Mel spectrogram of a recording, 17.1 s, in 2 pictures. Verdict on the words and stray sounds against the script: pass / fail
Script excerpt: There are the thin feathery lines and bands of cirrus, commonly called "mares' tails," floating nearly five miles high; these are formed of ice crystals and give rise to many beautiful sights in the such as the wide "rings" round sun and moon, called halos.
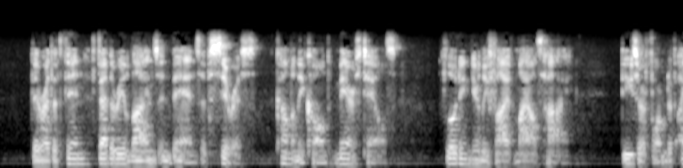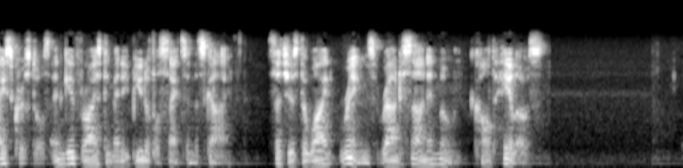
fail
